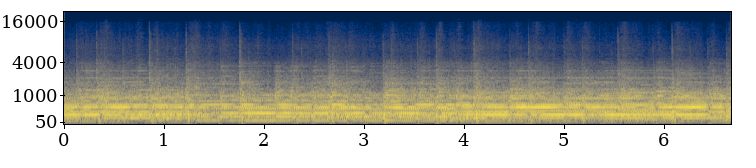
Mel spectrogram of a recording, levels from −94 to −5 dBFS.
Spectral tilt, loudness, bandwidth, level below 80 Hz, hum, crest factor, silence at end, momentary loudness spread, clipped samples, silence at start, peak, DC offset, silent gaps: -9 dB/octave; -16 LUFS; 7.4 kHz; -42 dBFS; none; 12 dB; 0 s; 4 LU; under 0.1%; 0 s; -2 dBFS; under 0.1%; none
